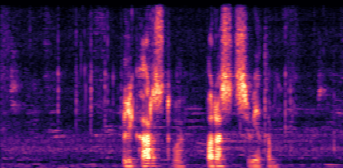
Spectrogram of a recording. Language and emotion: Russian, neutral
